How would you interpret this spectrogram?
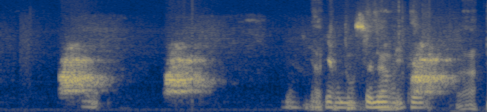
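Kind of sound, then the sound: animal, dog barking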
